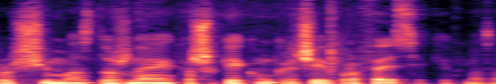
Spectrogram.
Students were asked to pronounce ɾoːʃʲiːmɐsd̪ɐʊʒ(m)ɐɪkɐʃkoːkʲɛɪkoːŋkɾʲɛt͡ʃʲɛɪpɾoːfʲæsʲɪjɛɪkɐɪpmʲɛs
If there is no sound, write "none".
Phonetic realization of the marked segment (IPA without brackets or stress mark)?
n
